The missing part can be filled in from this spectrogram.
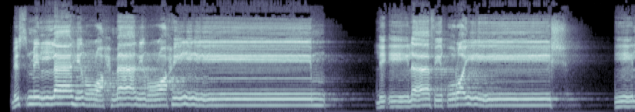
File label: SURAH QURAISH ONLY ARABIC; 106; QARI MUHAMMAD AYUB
